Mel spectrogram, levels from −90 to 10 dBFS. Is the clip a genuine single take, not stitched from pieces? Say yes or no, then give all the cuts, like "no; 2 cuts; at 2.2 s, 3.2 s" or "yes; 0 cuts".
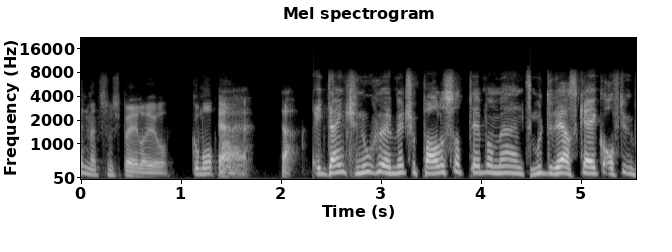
yes; 0 cuts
